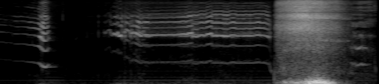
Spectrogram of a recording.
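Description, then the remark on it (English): A voice imitates a fart: a quick falling squeak, then a drawn-out squawking tone, ending in a loud, rough, breathy hiss that fades away. “So it starts with a squawk and then goes right into hissy bird.”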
